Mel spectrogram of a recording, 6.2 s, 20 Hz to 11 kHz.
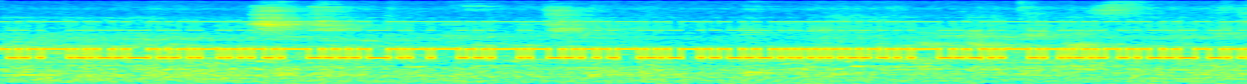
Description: RTTY (50 baud, 450 Hz shift), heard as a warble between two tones, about 1290 Hz centre, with the noise of a subway station. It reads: … TLXFU LTXIX QVDMW NFFLP NGSBP …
